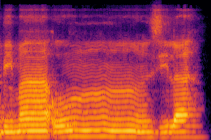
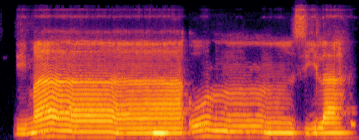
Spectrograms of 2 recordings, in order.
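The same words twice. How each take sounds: First: The vowel of ma is kept short. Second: The vowel of ma is held long. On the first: The speaker calls it wrong. "bacanya langsung aja dicucuk" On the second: The speaker calls it right. "ini bacanya harus panjang seperti mat wajib"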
